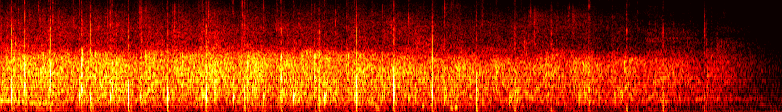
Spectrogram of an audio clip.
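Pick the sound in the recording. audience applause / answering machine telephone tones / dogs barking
audience applause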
